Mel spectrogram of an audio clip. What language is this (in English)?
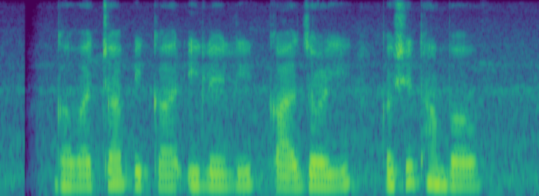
Marathi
